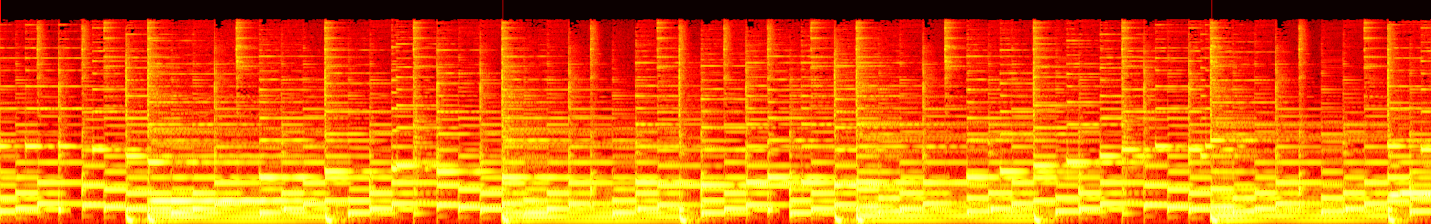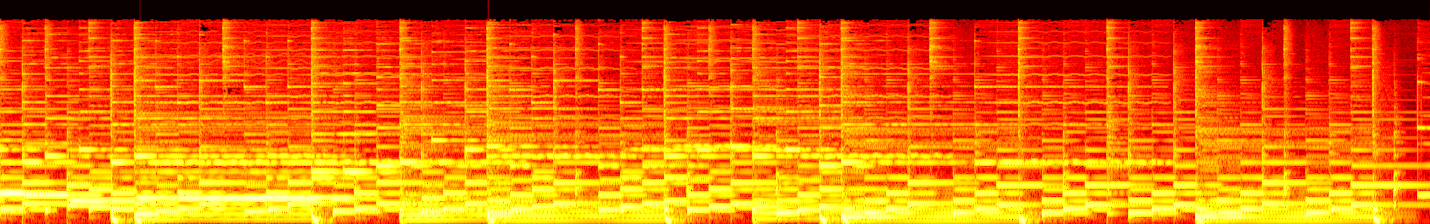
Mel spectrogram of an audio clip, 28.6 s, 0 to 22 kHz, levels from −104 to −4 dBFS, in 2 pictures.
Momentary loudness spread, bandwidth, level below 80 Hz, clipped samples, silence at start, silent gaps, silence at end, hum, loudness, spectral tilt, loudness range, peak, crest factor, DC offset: 6 LU; 15.5 kHz; -30 dBFS; under 0.1%; 0 s; none; 0 s; none; -16 LUFS; -5.5 dB/octave; 4 LU; 0 dBFS; 16 dB; under 0.1%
